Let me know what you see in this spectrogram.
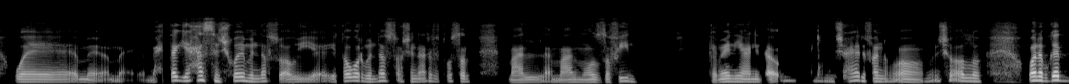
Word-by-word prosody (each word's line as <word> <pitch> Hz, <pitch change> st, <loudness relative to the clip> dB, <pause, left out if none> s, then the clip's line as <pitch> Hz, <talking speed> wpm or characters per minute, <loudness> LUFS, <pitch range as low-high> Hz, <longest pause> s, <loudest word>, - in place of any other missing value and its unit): وم 120 Hz, -1 st, 0 dB
م -, -, -7 dB, 0.3 s
محتاج 185 Hz, -2 st, +1 dB
يحسِّن 185 Hz, -2 st, +4 dB
شوية 175 Hz, +4 st, +3 dB
من 145 Hz, -4 st, -1 dB
نفسه، 150 Hz, +1 st, -2 dB
أو -, -, 0 dB
ي 65 Hz, -1 st, -4 dB
يطوّر 165 Hz, 0 st, +2 dB
من 135 Hz, -1 st, -1 dB
نفسه، 170 Hz, +3 st, -2 dB
عشان 135 Hz, -, -4 dB
يعرف 150 Hz, -, -4 dB
يتواصل 140 Hz, 0 st, -5 dB, 0.4 s
مع 100 Hz, 0 st, -1 dB
ال 110 Hz, 0 st, -4 dB
مع 110 Hz, -, -2 dB
الموظَّفين. 115 Hz, +5 st, -3 dB, 0.7 s
كمان 135 Hz, +1 st, +2 dB
يعني 125 Hz, -2 st, +2 dB
ده -, -, +6 dB
و -, -, +1 dB, 0.5 s
مش 140 Hz, -, -2 dB
عارِف 165 Hz, -4 st, 0 dB
أنا، 140 Hz, -2 st, +1 dB
آه، 115 Hz, -3 st, 0 dB
إن 185 Hz, -, -7 dB
شاء 160 Hz, -, 0 dB
الله. 150 Hz, -3 st, +1 dB, 0.5 s
وأنا 185 Hz, +1 st, +12 dB
بجد 195 Hz, +3 st, +9 dB
135 Hz, 180 wpm, -27 LUFS, 120-165 Hz, 0.7 s, وأنا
